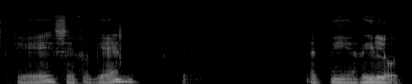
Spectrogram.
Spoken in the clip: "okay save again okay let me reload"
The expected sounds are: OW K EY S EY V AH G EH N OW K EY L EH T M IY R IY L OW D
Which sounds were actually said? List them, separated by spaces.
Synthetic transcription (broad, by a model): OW K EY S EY F AH G EH N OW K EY L EH T M IY R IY L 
